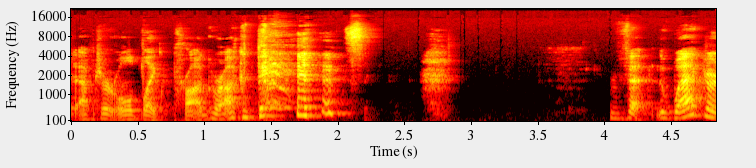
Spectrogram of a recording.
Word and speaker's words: Wagner: Wagner is pronounced Wagner because, bro, I didn't take German.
